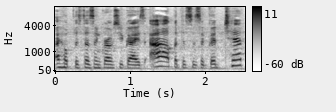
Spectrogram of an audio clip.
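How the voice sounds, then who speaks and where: A woman talks with very wide pitch swings while music plays in the background. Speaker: makeup consultant demonstrating products. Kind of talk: casual livestream makeup tutorial. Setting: Facebook live video at home.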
